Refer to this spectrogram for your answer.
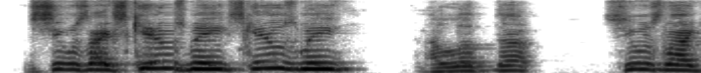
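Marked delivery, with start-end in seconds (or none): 0.7-2.2 high, drawn-out hollered shout. Retelling how a neighbor on the third floor yelled down: imitating someone yelling up. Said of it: "where all this screaming was coming from".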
